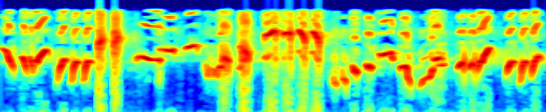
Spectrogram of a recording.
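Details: White-rumped shama singing in the wild, used for training young birds: dense, varied phrase of rapid whistled slurs, harsh scratchy notes and quick chattering, almost continuous across the clip.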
